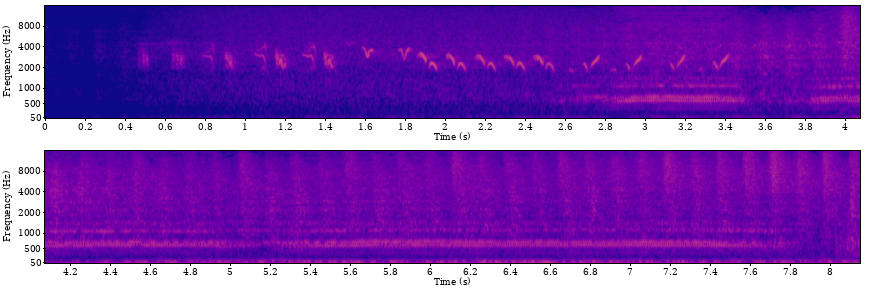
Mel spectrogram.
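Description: Steam train sound effects. Birds chirp briefly, then a steam whistle gives a short blast and a long held blast, over a low train rumble that grows louder.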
